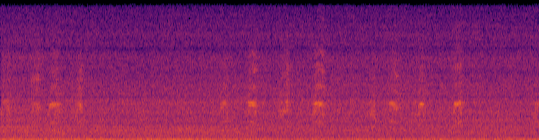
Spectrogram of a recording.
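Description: Birds giving short, high chirping calls, a few near the start and a quicker run of them in the middle, over a steady outdoor hiss.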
